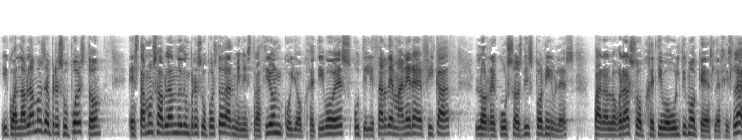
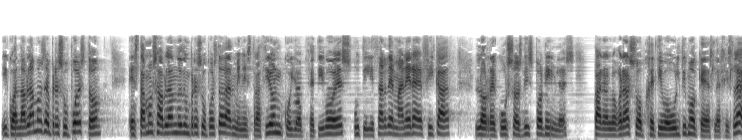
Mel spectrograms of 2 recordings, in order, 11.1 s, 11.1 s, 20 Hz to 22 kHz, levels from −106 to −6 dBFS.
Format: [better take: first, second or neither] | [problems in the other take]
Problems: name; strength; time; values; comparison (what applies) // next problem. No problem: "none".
first | noise reduction (neural mask model DeepFilterNet 3)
